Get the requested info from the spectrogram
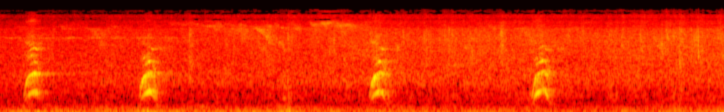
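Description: A dog yipping four times, short high-pitched yaps a second or two apart, over a low steady background rumble.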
